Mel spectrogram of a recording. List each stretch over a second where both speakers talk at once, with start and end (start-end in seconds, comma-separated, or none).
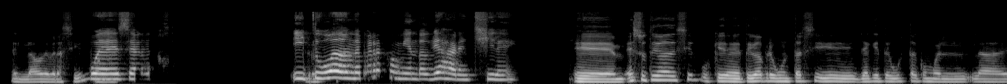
none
